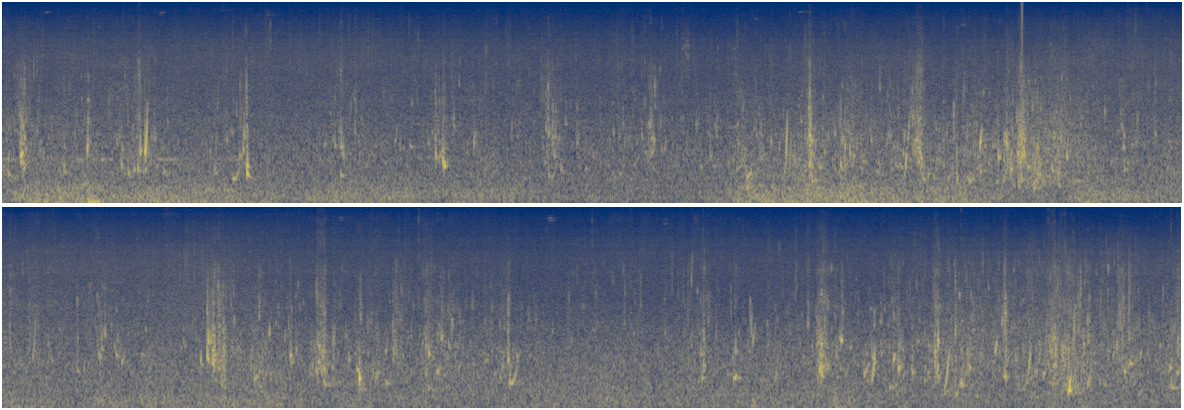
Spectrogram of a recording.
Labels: Is there a motorboat?
no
